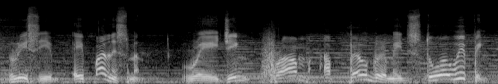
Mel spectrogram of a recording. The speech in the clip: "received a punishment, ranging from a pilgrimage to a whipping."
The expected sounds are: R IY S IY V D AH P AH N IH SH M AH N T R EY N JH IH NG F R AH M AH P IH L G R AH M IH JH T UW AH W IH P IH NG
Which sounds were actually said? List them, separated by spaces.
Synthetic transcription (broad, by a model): R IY S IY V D AH P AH N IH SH M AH N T R EY JH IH NG F R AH M AH P IH L G R AH M IH JH T UW AH W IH P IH NG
